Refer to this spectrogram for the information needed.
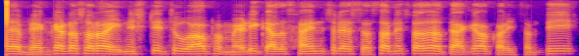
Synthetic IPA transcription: sebʱeŋkeʈɔsɔɾɔinisʈit͡ʃʰuɔpʰmeɽikalsajnsɔɾesesɔnispad̪ʱɔt̪jaɡjɔkɔɾit͡ʃʰɔnt̪i

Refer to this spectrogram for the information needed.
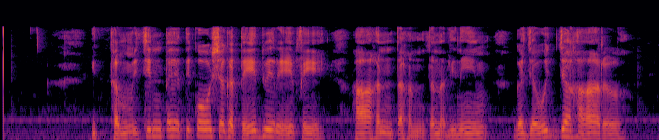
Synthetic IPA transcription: it̪ʰːɐmʋit͡ʃint̪ɐjɐt̪ikoːʃɐɡɐt̪eːd̪ʋiɾeːfʰeː | haːɦɐnt̪ɐɦɐnt̪ɐnɐ̰liniːm | ɡɐd͡ʒɐwd͡ʒɐɦaːɾ

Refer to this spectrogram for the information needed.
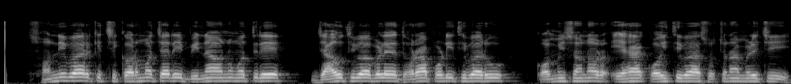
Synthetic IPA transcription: sɔnibaɾkit͡ʃʰikɔɾmɔt͡ʃaɾibinaɔnumɔt̪iɾe | d͡ʒawt̪ʰibabeɭed̪ʱɔɾapɔɽit̪ʰibaɾu | kɔmisɔnɔɾʔeɦakɔɦit̪ʰibasut͡ʃɔnamiɭit͡ʃʰi

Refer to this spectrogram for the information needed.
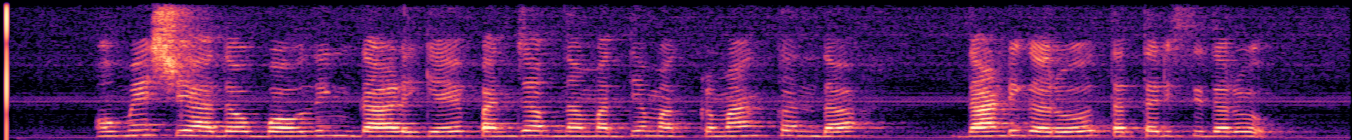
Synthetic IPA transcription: umeːʃjaːd̪obɐwliŋɡd̪aːɭiɡe̞pɐɲd͡ʒaːb̚nɐmɐd̪ʱjɐmɐkɾɐmaːŋkɐnd̪ɐ | d̪aːɳɖiɡɐɾut̪ɐt̪ːɐɾisid̪ɐɾu

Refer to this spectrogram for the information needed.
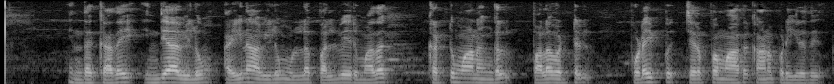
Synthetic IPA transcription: ɪnd̪ɐkːɐðɐɪʔɪnd̪ɪjaːʋɪlɯmʔɐɻnaːʋɪlɯmʊɭːɐpɐlʋeːɾɯmɐðɐkːɐʈːɯmaːnɐŋɡɐɭpɐlɐʋɐʈrɪlpɔɽɐɪpːɯt͡ʃːɪɾɐpːɐmaːɣɐkːaːɳɐpːɐɽɯɣɪrɐðɯ

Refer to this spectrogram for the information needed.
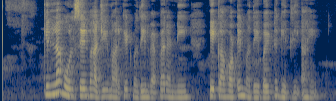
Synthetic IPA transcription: kilːaɦolselbʱad͡ʑiːmaɾkeʈməd̪ʱiːlʋjapaɾanːiː | ekaɦɔʈelməd̪ʱːjebəjʈʰək̚ɡʱet̪liːʔaɦe

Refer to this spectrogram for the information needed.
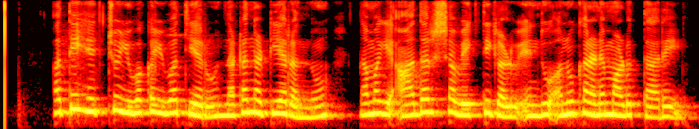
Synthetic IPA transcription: ɐt̪iɦe̞t͡ʃːujuʋɐkɐjuʋɐt̪ijɐɾunɐʈɐnɐʈijɐɾɐnːunɐmɐɡe̞ʔaːd̪ɐɾʃɐʋjɐkt̪iɡɐɭuʔe̞nd̪uʔɐnukɐɾɐɳe̞maːɽut̪ːaːɾe̞

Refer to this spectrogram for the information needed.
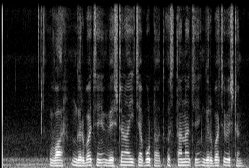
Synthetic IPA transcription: ʋaɾɡəɾbat͡ɕẽʋeʂʈənait͡ɕjapoʈat̪əst̪ʰanat͡ɕẽɡəɾbat͡sẽʋeʂʈən

